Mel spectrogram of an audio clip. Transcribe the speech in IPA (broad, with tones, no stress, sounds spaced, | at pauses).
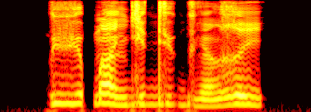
vʲ ʌ˦ ɓ ã˦ ɟ e˦ dʲ ɯ˥˨ ɡʱ ẽ˨˦ ʁ i˥˨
